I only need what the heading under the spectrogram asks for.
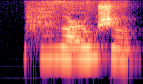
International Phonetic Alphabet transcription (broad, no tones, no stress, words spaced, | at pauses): fɛ̤ðə ʕuʃə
